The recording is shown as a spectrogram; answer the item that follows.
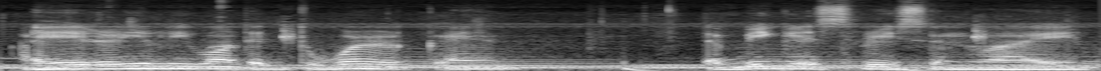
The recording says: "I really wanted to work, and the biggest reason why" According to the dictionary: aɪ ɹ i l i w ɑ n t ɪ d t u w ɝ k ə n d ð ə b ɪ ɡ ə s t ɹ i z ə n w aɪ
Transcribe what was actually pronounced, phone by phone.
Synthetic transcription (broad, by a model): aɪ ɹ i l i w ɑ n t ɪ d t u w ɝ k ə n d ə b ɪ ɡ ə s t ɹ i s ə n w aɪ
